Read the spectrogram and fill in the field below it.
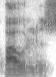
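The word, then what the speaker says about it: Παῦλος: Pablo, ¿cómo se pronuncia en griego? Paulus.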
